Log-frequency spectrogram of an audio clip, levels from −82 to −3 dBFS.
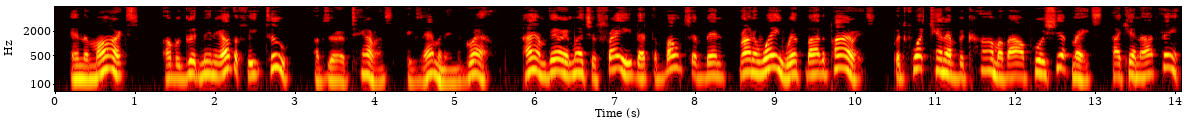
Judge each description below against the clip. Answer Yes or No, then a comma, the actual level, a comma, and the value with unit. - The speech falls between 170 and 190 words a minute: Yes, average, 185 wpm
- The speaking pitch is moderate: Yes, medium, 170 Hz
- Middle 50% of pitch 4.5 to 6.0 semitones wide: Yes, average, 4.9 semitones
